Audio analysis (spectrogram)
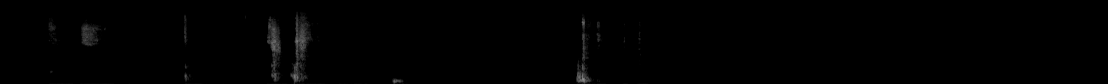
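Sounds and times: person sneezing: 2.7s - 3.2s.

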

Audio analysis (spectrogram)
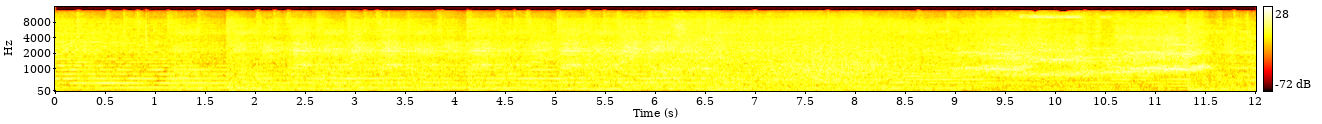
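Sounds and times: vehicle noise rushing: 1.9s - 12.0s
car tyres squealing: 6.3s - 12.0s.

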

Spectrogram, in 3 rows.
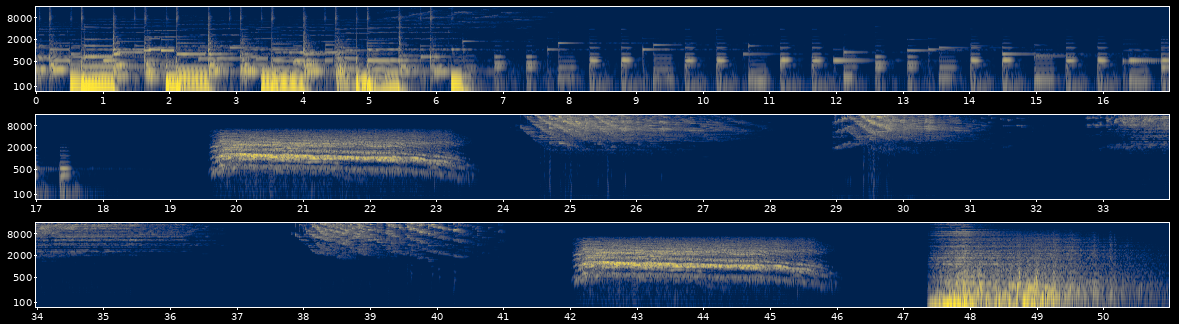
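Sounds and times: children cheering: 19.6s - 23.5s, 42.0s - 45.9s.

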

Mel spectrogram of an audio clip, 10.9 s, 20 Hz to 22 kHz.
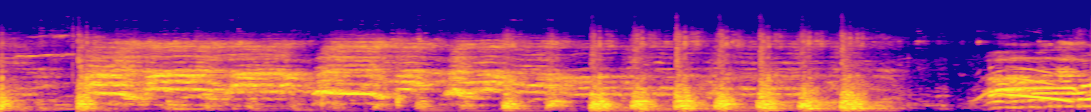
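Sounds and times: big drum strokes: 0.0s - 9.0s
group singing high-pitched song: 0.0s - 10.1s.

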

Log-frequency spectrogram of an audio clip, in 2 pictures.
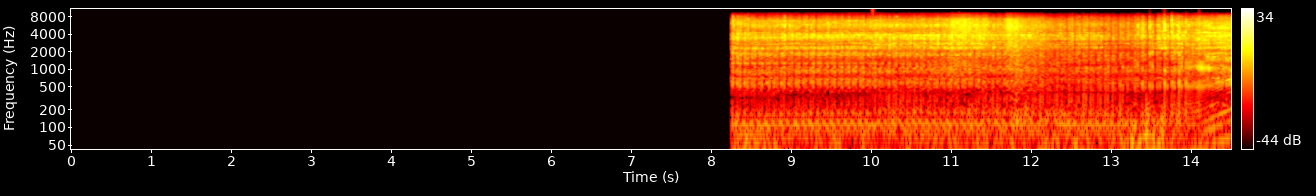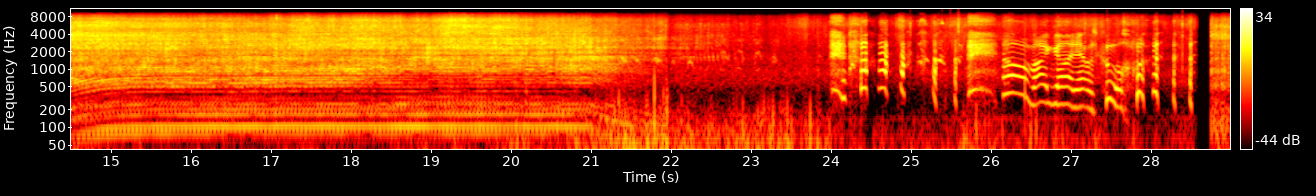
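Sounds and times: paramotor engine and propeller: 8.3s - 23.1s, 27.1s - 28.9s.

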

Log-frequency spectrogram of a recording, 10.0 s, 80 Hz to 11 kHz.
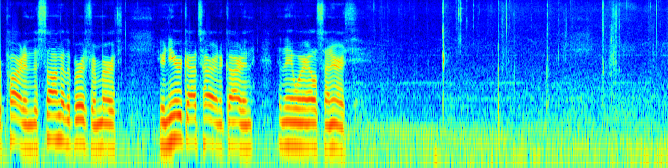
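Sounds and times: low outdoor rumble: 0.0s - 10.0s
footsteps on stone paving: 5.6s - 10.0s.

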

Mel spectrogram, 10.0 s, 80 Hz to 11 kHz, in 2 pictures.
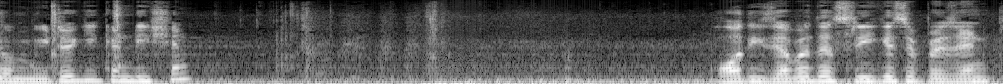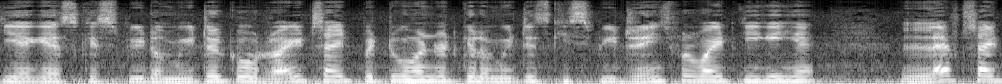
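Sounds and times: vehicle rumble inside car cabin: 0.0s - 10.0s.

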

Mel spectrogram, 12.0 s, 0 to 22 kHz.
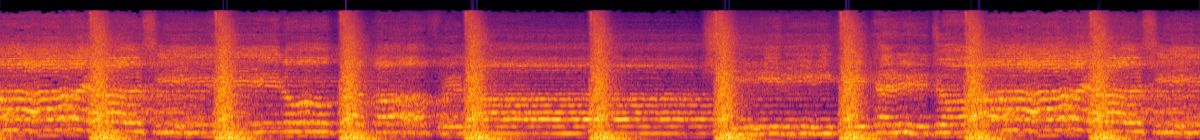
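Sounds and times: man chanting a lament: 0.0s - 12.0s
chest-beating thuds: 0.9s - 1.4s, 2.1s - 2.8s, 3.4s - 4.0s, 4.6s - 5.2s, 5.9s - 6.5s, 7.1s - 7.7s, 8.4s - 8.9s, 9.6s - 10.1s, 10.9s - 11.3s.

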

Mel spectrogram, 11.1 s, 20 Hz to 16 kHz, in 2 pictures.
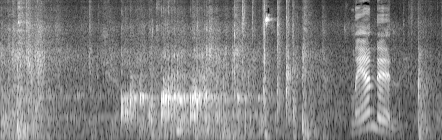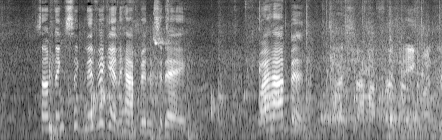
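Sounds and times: bowling ball striking pins: 1.5s - 4.1s.

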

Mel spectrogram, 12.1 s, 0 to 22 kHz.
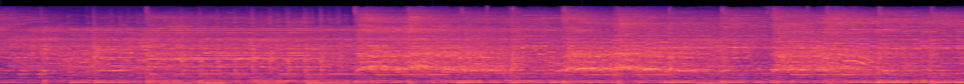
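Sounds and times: rock band music with singer: 0.0s - 12.0s.

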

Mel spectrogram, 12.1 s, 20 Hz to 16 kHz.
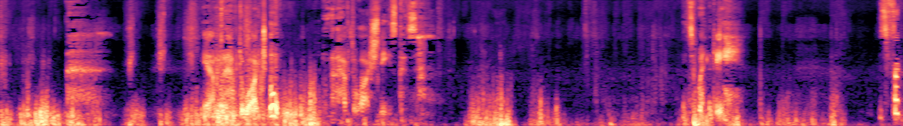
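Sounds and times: wind gusting on microphone: 0.0s - 5.5s, 6.2s - 11.4s.

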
